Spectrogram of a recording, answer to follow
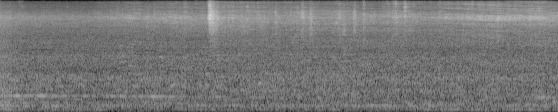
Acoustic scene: subway station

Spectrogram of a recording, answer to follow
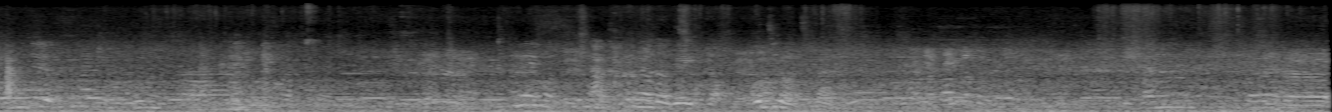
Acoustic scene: cafe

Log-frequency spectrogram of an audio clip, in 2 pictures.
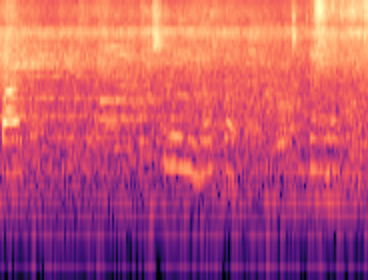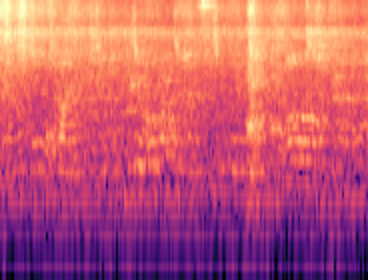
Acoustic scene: restaurant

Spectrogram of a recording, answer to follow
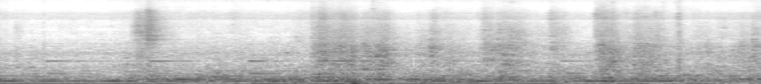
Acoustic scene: cafe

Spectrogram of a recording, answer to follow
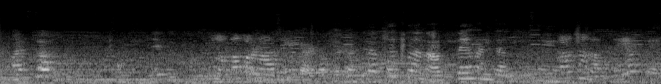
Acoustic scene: cafe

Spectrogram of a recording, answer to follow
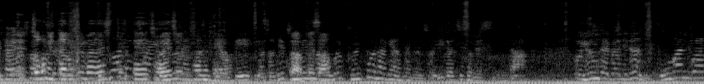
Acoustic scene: car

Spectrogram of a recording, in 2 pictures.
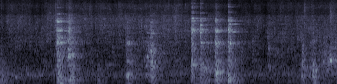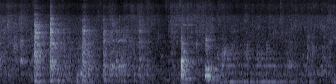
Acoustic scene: kitchen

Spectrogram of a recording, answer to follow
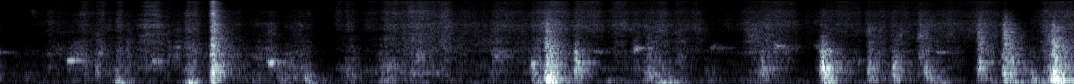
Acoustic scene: restroom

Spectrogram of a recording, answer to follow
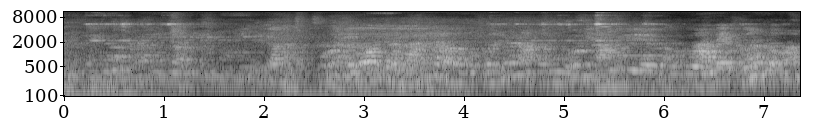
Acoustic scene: crowded indoor space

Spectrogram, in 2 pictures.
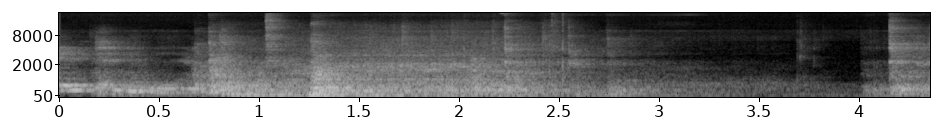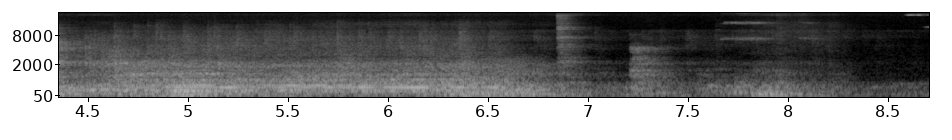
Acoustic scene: elevator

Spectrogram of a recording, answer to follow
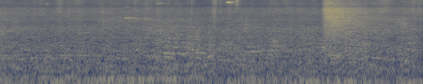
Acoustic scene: subway station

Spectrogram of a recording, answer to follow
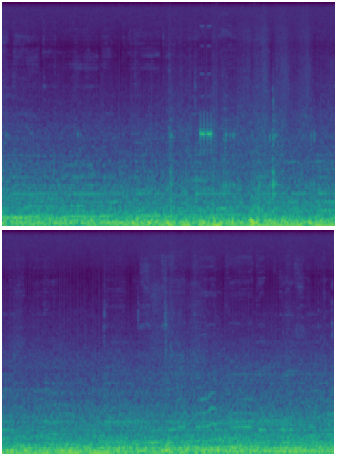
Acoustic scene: car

